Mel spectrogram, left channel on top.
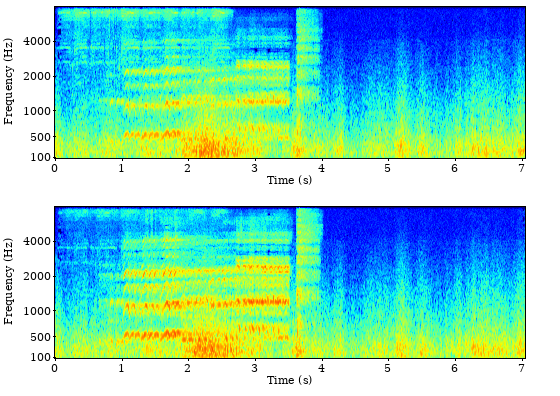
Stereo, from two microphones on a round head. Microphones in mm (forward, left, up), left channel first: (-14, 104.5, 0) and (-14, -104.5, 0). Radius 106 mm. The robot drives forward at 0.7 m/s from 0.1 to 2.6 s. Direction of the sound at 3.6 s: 25° right (ahead or behind).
